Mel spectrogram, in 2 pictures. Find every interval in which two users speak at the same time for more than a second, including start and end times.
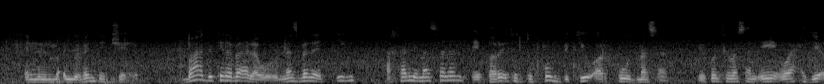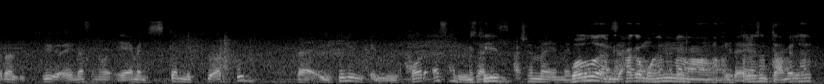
13.9-15.9

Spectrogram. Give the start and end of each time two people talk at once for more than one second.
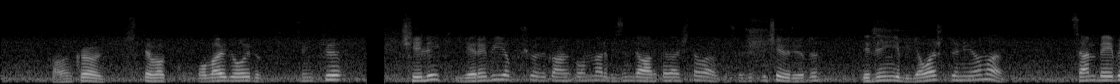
none

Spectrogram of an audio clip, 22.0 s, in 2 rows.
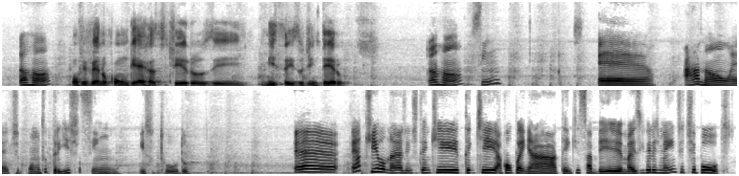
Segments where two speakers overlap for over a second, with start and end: none

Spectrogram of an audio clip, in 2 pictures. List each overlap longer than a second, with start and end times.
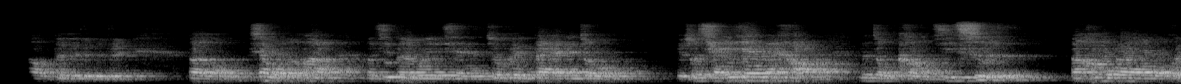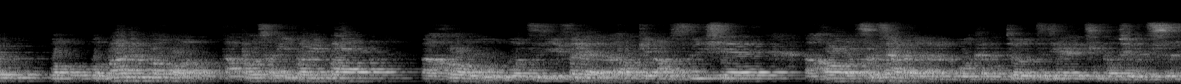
none

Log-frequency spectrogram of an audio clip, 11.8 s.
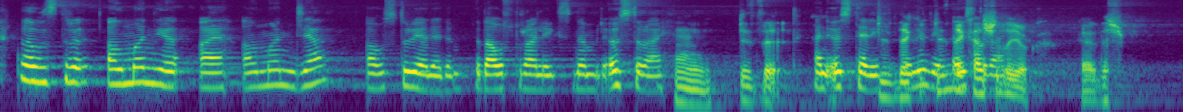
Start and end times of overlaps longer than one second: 8.8-10.1

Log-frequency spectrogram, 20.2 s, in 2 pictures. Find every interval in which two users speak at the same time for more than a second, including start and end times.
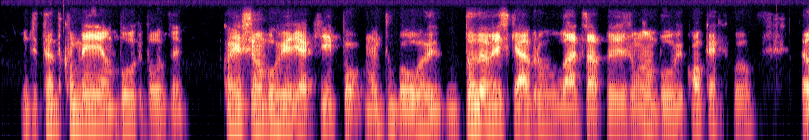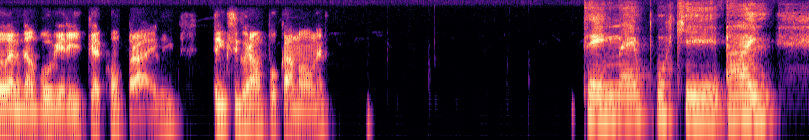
none

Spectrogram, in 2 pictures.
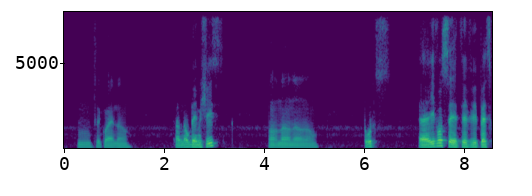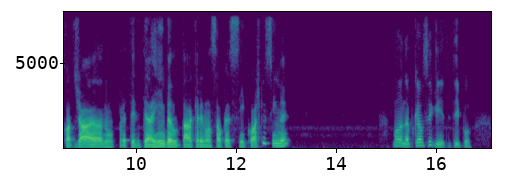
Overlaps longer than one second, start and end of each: none

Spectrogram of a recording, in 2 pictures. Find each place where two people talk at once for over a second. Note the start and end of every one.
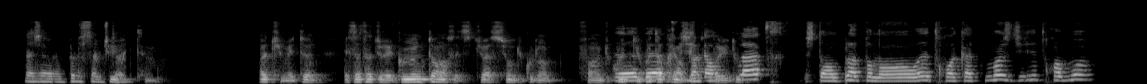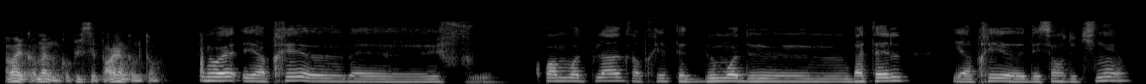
6.2-7.5

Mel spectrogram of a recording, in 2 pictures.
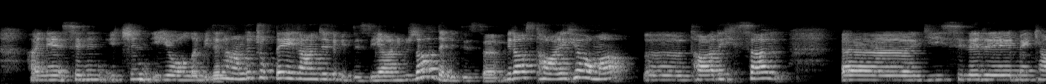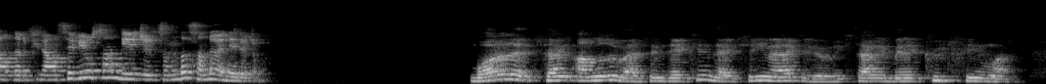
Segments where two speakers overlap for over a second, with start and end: none

